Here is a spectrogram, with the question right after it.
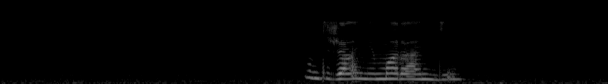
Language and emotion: Russian, sad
